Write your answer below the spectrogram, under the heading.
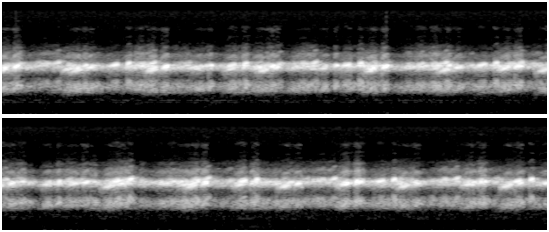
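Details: Spring chorus of numerous frogs in a wetland behind a house, recorded live: dense pulsing croaks blending into an even, two-toned trilling hum with gentle rhythmic surges, nothing else audible.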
